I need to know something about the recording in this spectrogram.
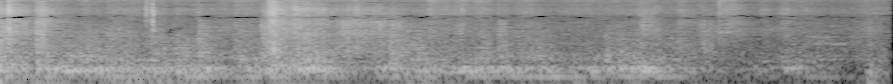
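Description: Handling noise: papers and posters being moved on a table near a microphone, with a few sharp knocks over a steady low hum.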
